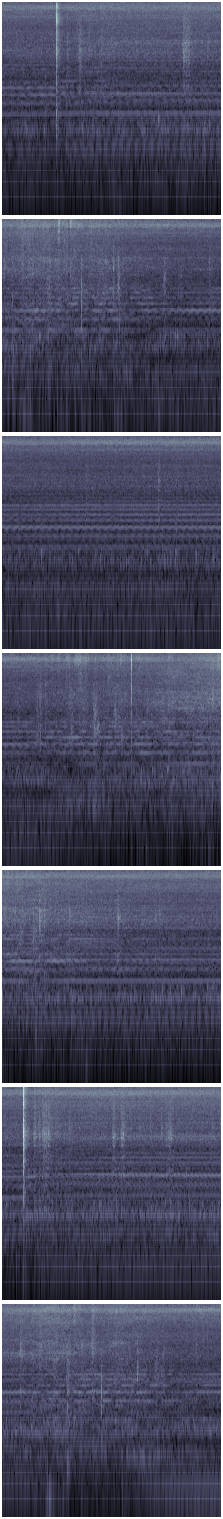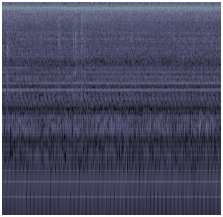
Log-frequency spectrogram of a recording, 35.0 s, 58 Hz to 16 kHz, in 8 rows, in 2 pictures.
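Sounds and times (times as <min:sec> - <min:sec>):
electric fuel pump buzzing: 0:00.0 - 0:35.0.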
